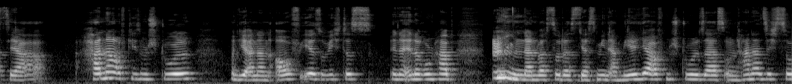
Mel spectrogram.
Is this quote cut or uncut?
cut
